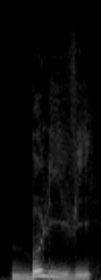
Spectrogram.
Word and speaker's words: Bolivie: La Bolivie. Okay, final E, not pronounced. La Bolivie.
